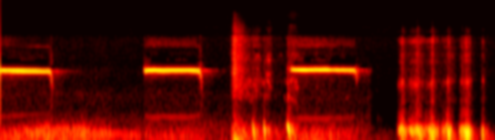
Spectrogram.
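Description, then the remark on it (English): A marmot's call, played as a wild animal noise: four loud, shrill whistles, each holding one high pitch before dipping sharply at the end, alternating with bursts of rough, rapid chattering. No one speaks. “Groundhog. Okay, groundhog.”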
